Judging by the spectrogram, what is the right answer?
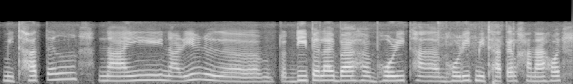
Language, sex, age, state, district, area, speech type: Assamese, female, 18-30, Assam, Dibrugarh, rural, spontaneous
